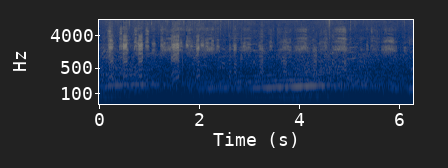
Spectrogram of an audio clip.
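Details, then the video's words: Rejected male ducks in Wilmington, North Carolina, trying to forcibly mate a female; loud honking quacks in quick uneven bursts, over a steady low droning hum. "Ducks Mating Forcibly"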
